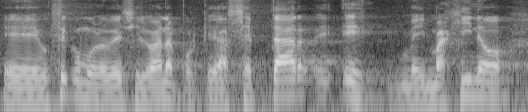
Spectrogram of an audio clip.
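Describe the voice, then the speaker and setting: A man's voice: mid-range voice, normal speed, mellow, big-room sound, muffled recording. A man interviewing guests in a TV studio, asking questions hesitantly with many fillers. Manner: hesitant questions, frequent backchannel.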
